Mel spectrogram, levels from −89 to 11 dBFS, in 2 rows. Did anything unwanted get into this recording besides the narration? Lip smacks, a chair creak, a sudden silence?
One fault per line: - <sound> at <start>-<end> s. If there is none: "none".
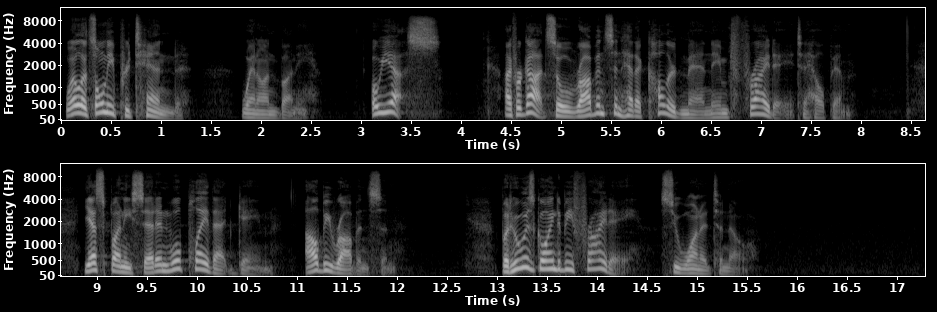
none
